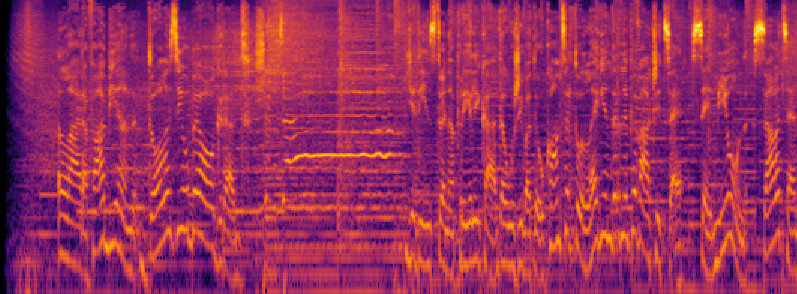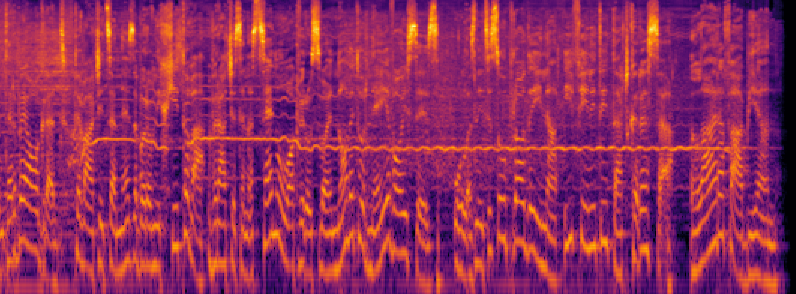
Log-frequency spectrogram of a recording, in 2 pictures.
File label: Radio Commercials, Serbian, Female Voice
